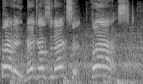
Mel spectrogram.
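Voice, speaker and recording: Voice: very high-pitched, lively intonation, moderate pace, a crowd in the background. An actor playing a pompous, vain squad commander in an audio drama, speaking in a grandiose, commanding way. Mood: urgent, commanding. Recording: music behind the voice.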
